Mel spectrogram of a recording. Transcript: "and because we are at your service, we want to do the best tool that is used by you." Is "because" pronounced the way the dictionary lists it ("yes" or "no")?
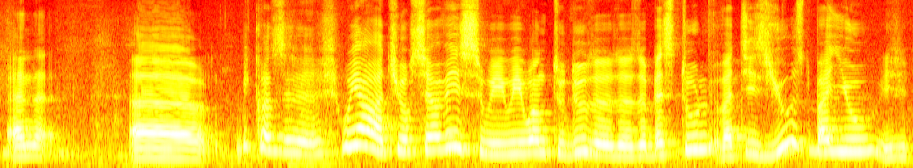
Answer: yes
